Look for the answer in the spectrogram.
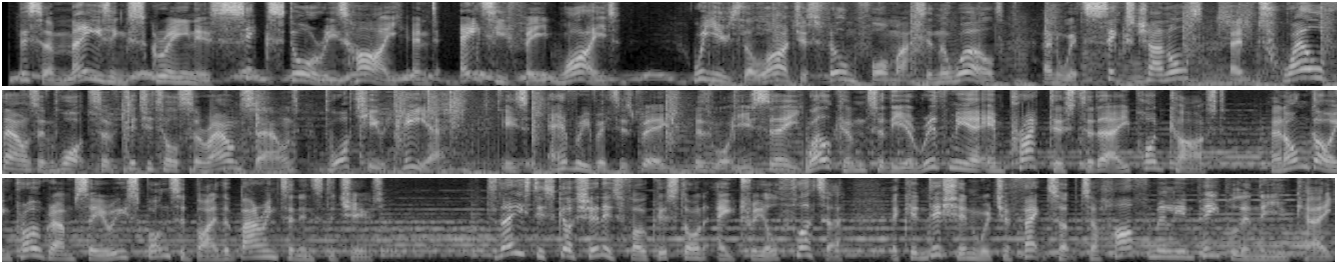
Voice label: male british voice over upbeat, english british

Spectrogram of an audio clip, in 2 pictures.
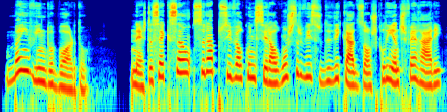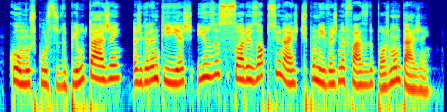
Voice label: female portuguese voice over sales; portugal

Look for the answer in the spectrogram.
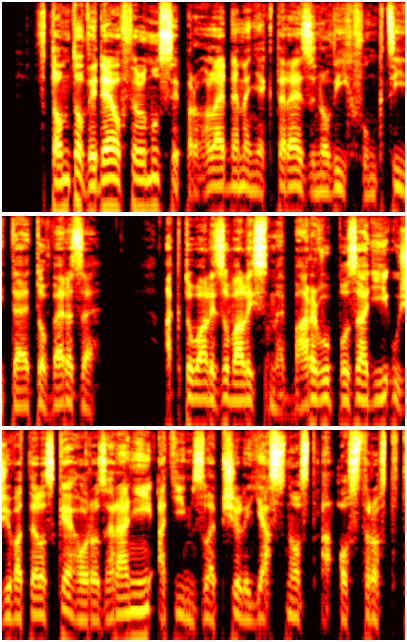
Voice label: male czech voice over narrative

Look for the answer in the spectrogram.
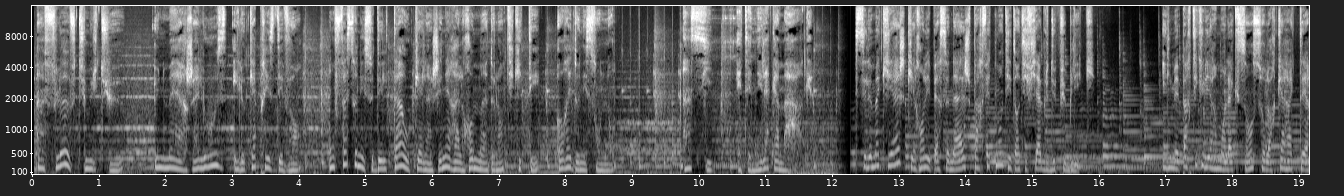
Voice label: female french voice over sales, france

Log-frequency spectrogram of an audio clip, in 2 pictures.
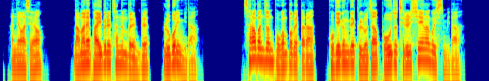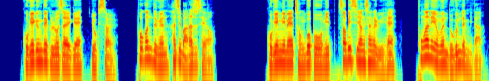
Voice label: male korean voice over narrative

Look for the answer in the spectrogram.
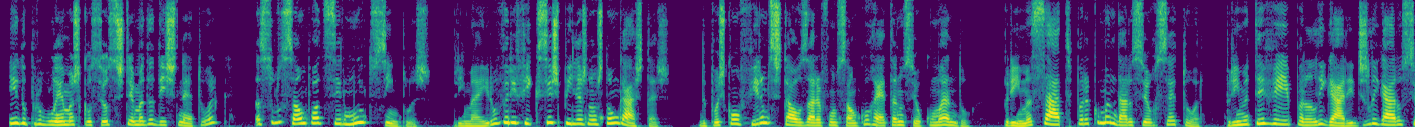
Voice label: female portuguese voice over upbeat, portugal

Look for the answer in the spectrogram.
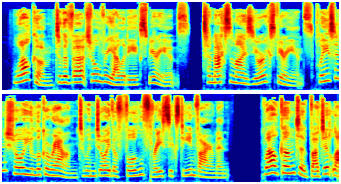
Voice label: female australian voice over narrative

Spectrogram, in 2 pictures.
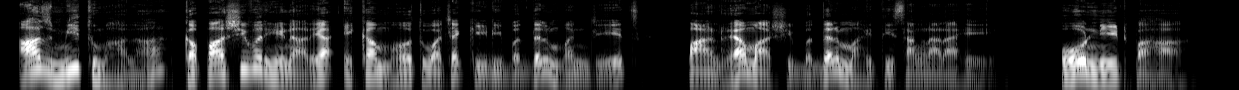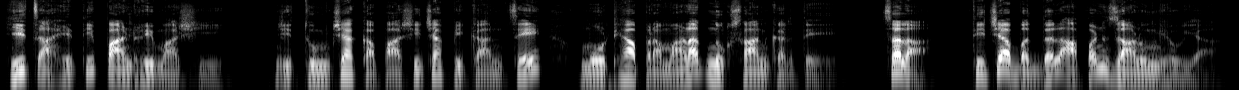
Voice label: male marathi voice over character

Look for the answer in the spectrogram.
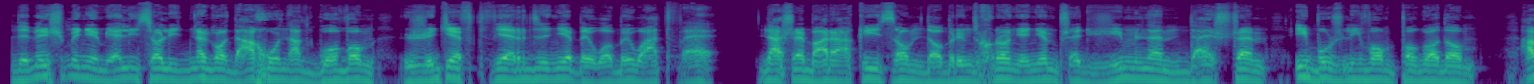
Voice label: male polish voice over talent character

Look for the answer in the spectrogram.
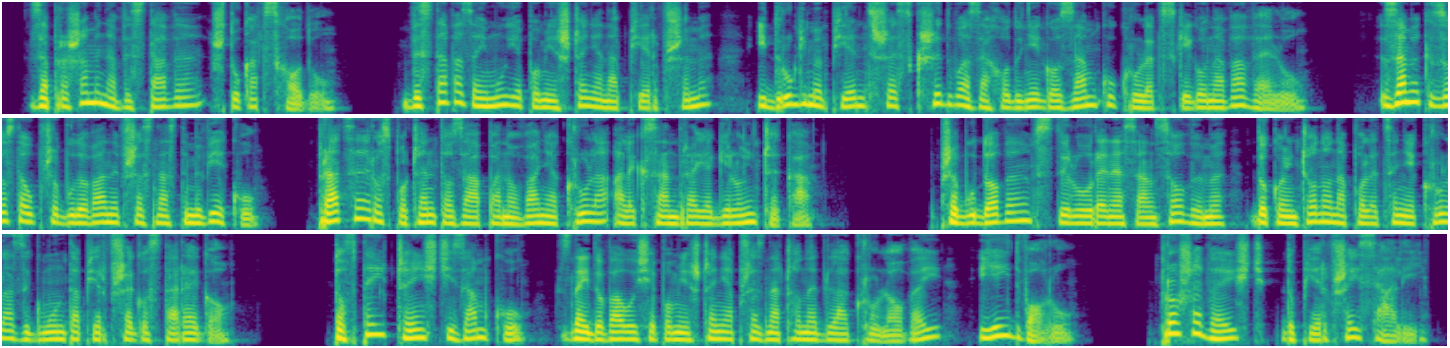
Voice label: female polish voice over narrative

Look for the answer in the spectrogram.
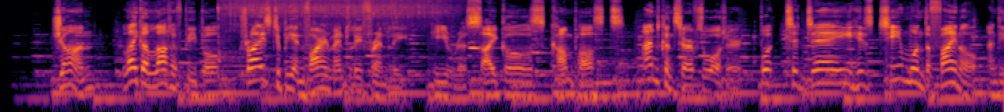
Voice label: male irish voice over character

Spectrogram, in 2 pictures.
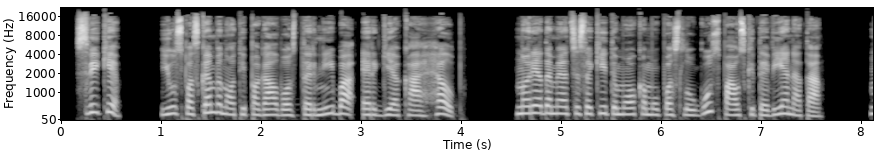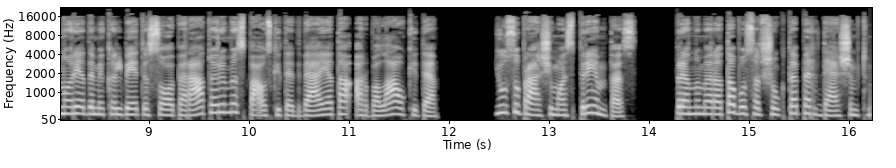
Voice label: female lithuanian voice over narrative

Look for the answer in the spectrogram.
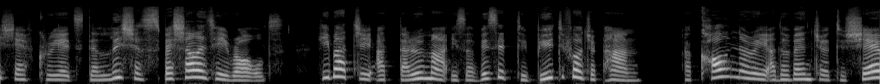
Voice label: female japanese voice over english

